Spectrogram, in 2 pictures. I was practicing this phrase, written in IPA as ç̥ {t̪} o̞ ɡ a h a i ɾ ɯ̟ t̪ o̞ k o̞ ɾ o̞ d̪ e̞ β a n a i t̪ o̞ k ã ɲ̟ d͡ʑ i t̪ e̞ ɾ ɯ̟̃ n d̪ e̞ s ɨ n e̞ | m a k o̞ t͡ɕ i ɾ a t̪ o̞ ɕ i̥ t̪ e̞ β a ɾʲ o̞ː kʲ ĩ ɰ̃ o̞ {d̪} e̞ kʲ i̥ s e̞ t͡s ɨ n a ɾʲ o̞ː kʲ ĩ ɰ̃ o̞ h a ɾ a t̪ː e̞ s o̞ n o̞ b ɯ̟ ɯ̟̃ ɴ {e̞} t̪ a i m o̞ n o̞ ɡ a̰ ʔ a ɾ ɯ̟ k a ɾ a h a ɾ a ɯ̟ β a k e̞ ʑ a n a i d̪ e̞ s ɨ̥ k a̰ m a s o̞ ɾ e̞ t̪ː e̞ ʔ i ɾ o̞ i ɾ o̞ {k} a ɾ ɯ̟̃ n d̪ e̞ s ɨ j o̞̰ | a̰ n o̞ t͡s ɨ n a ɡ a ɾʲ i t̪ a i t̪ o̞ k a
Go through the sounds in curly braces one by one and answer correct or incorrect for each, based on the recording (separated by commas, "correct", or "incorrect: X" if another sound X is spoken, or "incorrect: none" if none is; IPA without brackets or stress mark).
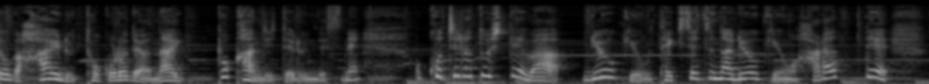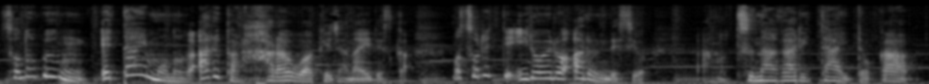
correct, incorrect: t̪, correct, incorrect: ʔ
